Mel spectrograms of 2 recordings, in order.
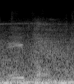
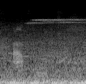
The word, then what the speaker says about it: apple: It's not able. It's apple. Apple. The British would say apple. Apple. Open a apple. You could even say apple. Apple. But able? Never.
